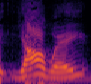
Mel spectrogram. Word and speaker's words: Yahweh: And so, in English, we say Yahweh because Yah-wah sounds like Yahweh.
